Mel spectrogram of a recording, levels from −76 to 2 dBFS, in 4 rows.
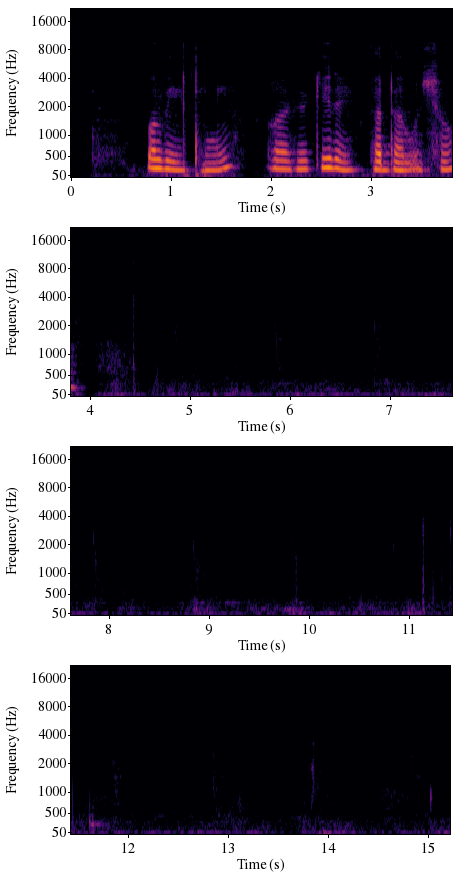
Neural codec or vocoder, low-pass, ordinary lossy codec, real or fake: codec, 24 kHz, 0.9 kbps, WavTokenizer, medium speech release version 2; 9.9 kHz; none; fake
